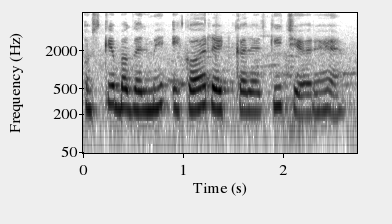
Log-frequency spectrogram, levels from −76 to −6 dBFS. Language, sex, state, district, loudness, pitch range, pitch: Hindi, female, Arunachal Pradesh, Lower Dibang Valley, -16 LUFS, 225-260 Hz, 240 Hz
